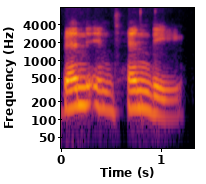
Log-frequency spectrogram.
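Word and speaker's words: Benintendi: deal um they acquired andrew benatendi sometimes i have to say it in my mind first before i can you know pronounce it ben intendee uh from the boston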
